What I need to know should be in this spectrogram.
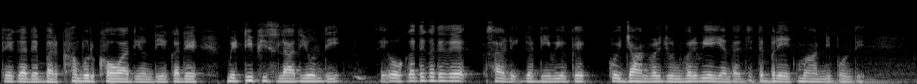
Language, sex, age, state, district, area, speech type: Dogri, male, 30-45, Jammu and Kashmir, Reasi, rural, spontaneous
